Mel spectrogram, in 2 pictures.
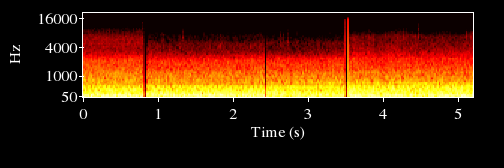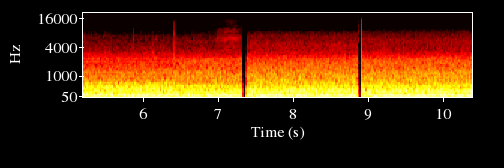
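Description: Steady low road and engine drone inside a hatchback's cabin while it cruises at highway speed, broken by a few very brief dropouts where clips are joined.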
